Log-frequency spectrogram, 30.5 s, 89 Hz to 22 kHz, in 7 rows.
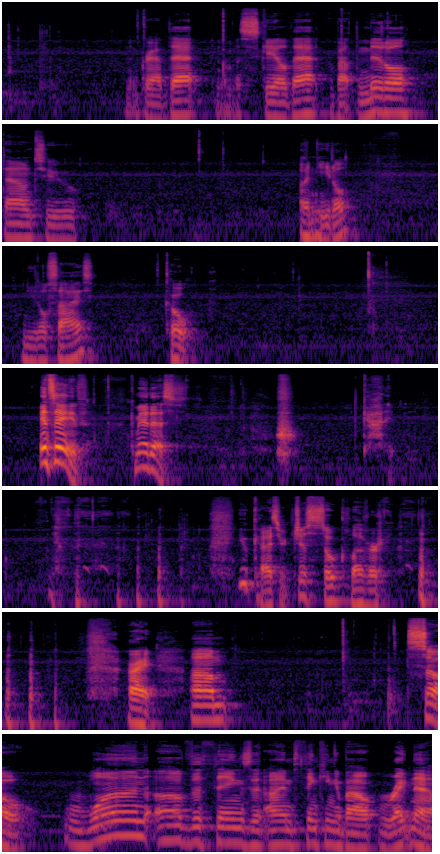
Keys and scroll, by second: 0.1 space, 2.3 s, 9.3 space, 14.1 super+s, 25.6 e, 28.8 space.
